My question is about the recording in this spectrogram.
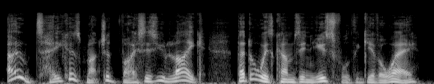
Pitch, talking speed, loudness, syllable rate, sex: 130 Hz, 220 wpm, -19 LUFS, 6.1 syllables/s, male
